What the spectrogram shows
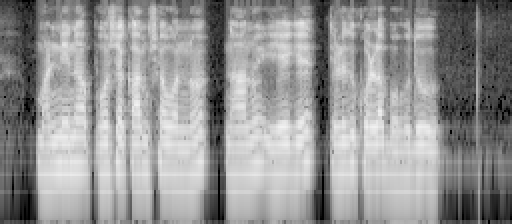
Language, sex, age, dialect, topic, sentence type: Kannada, male, 36-40, Central, agriculture, question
